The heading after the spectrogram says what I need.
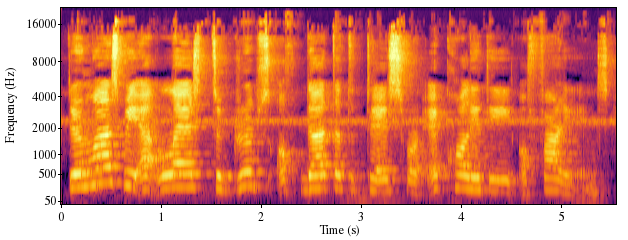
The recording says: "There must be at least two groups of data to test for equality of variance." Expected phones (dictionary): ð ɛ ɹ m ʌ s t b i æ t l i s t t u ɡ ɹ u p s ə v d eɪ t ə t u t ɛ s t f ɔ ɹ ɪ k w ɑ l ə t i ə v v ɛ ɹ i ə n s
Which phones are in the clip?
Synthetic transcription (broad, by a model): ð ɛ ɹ m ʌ s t b i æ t l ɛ s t t u ɡ ɹ u p s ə f d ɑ t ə t u t ɛ s t f ɔ ɹ ɪ k w ɑ l ə t i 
